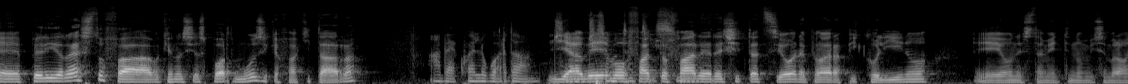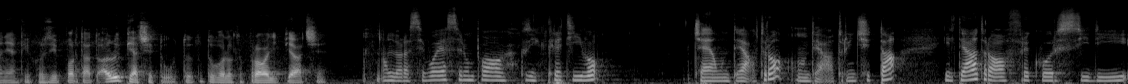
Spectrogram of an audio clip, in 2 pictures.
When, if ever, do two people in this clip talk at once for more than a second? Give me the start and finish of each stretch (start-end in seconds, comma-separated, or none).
5.4-7.0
